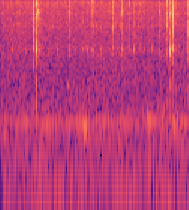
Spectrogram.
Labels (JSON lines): {"label": "ambient", "recorder": "HydroMoth"}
